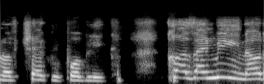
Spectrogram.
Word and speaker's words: Czech Republic: secondly thank you for giving me the correct pronunciation of Czech Republic cuz I mean I would have embarrassed my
